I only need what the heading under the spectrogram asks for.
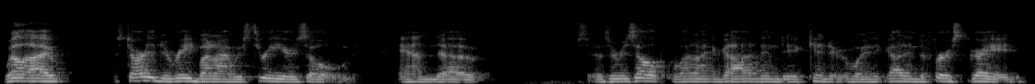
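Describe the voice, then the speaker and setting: An American man in his eighties answers as an interview guest, recollecting slowly and deliberately. His delivery is halting and unhurried at a middling pitch. The call audio is muffled and quite roomy. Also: steady tone. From Indiana, United States. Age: 80s. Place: indoors on a video call.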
